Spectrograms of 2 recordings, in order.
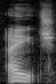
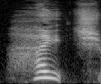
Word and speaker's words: H: It is H and not H, which is weird, isn't it? Why is the letter H pronounced without a H sound, Gav?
